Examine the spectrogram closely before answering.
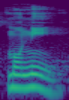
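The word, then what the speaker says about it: mone: Ang spelling niya ay M-O-N-E. And it's pronounced moni.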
